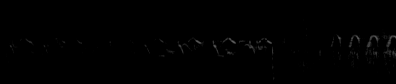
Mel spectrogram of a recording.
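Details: Bendire's thrasher, a southwestern United States and northwestern Mexico species, singing a faint, continuous warble of short twisting notes around the mid-high range, growing louder and choppier toward the end over steady background hiss.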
